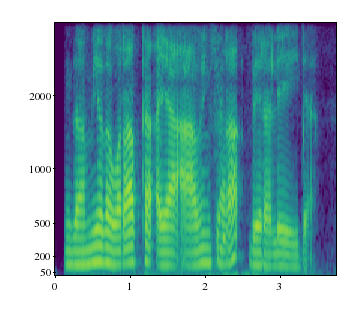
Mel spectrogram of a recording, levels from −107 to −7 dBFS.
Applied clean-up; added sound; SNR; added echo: neural mask model DeepFilterNet 3.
